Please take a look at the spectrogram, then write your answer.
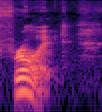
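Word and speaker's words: Froid: it's something fancier, but it's spelled F-R-O-I-D, and I'm calling it Freud, because Sigmund's not around.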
